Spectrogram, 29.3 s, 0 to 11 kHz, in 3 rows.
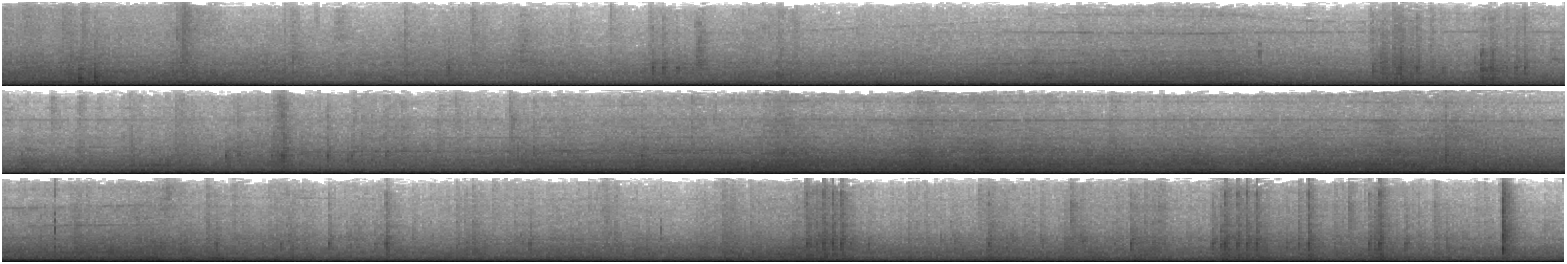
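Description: ADL Enviro400 double-decker bus engine running under a heavy low rumble. Its note climbs as the bus pulls away, drops at a gear change about seven seconds in, then rises again and holds before falling away about twenty seconds in. A few light clicks and rattles are heard here and there.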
